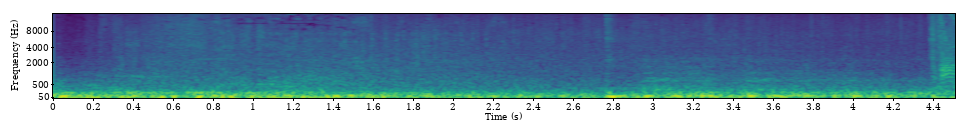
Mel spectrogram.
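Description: Dense, continuous rumbling blasts from Bombarda and Incendio spells in Hogwarts Legacy, loud and sustained with bursts layered over a heavy low roar and no pause.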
